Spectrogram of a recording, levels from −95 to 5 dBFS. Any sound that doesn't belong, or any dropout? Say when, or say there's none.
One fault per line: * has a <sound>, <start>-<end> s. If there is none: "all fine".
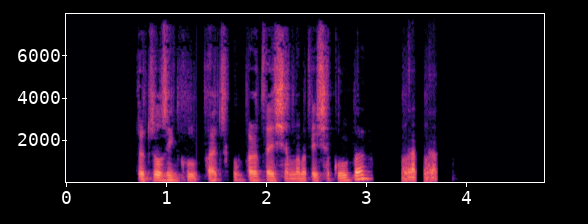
* has a laugh, 3.4-3.7 s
